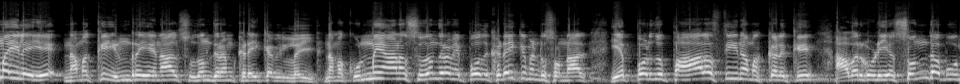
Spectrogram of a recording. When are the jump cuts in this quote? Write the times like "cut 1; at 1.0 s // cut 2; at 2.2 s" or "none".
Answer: cut 1; at 3.2 s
